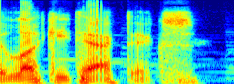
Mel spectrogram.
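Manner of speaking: quiet, hushed, low-volume delivery. A player in a tabletop game turns to another character; said quietly. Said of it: "like kind of quietly".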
